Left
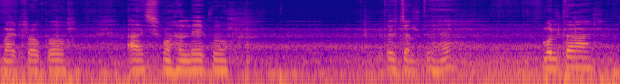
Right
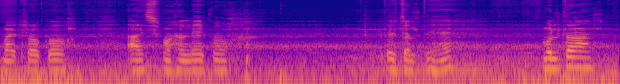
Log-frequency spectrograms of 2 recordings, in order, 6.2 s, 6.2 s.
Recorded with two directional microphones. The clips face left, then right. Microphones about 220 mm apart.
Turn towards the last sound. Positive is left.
turn(degrees=0)  # may be behind; listen again after turning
